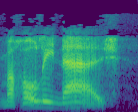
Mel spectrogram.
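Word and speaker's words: Moholy-Nagy: You know, that's how they pronounce it. I was told this in New York. Moholy Nagy. It's not Nagy.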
